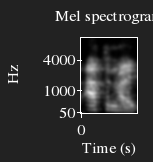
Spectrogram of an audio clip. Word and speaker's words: Athenry: explain and how to pronounce Oh, sorry. It's the Fields of Athenry, Julie, or the fields. Fields of Athenry.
